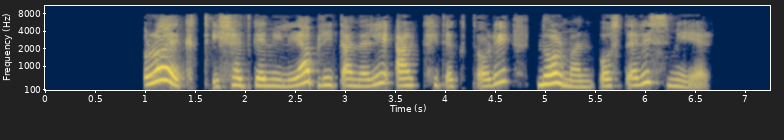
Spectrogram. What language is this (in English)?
Georgian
